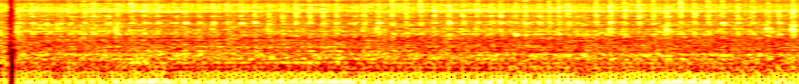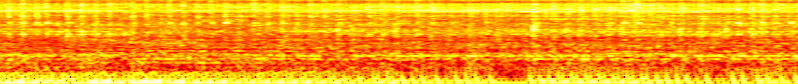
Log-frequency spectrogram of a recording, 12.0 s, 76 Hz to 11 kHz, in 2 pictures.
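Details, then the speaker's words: Yamaha Jog 50cc two-stroke scooter that would not start, after cleaning gunk from the fuel pump and turning the idle screw outward to lower rpm: steady, even low idle without stalling or surging. Running properly. "so as you can hear the rpm dropped a bit and is turning a little bit better"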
